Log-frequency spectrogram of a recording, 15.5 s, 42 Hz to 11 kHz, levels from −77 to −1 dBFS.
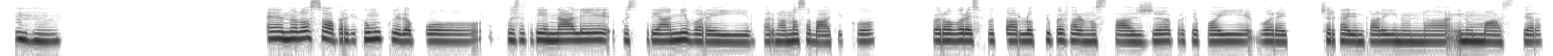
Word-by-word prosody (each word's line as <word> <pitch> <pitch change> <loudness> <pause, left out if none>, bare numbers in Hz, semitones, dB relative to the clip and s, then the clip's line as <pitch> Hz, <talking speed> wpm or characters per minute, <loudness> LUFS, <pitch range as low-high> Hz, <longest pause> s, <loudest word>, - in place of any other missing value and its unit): Mh-mh. 190 -4 0 2.1
Eh, 240 0 +3
non 235 0 +6
lo 245 +2 +4
so, 230 -4 +3
perché, 200 -1 -3
comunque, 225 -1 +2
dopo 185 -1 -1 0.2
questa 205 -1 -2
triennale 205 0 +3
questi 200 -2 -7
3 195 - -3
anni, 195 +3 +4
vorrei 175 -2 0
fare 180 0 -6
1 180 - -1
anno 185 +2 +2
sabbatico, 185 +1 -3 0.5
però 195 -2 +3
vorrei 195 0 +5
sfruttarlo 190 0 -1
più 190 +3 -5
per 200 +1 0
fare 190 0 +1
uno 180 0 -1
stage, 175 +1 -1
perché 185 -1 -7
poi 180 0 -1
vorrei 180 -1 -1 0.3
cercare 190 -2 0
di - - +2
entrare 180 0 0
in 180 0 +1
un 175 0 -2
in 185 - +1
un 185 0 +4
master. 175 0 -2
185 Hz, 145 wpm, -24 LUFS, 180-200 Hz, 2.1 s, non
